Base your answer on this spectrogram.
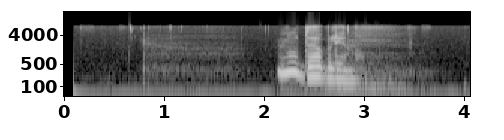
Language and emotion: Russian, sad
